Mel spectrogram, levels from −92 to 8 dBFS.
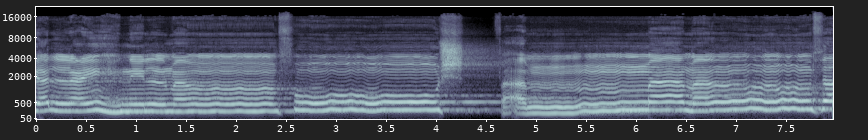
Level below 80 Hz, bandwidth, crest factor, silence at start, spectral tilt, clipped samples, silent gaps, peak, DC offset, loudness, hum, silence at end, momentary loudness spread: -72 dBFS; 17.5 kHz; 14 dB; 0 s; -3.5 dB/octave; under 0.1%; none; -2 dBFS; under 0.1%; -15 LUFS; none; 0 s; 5 LU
